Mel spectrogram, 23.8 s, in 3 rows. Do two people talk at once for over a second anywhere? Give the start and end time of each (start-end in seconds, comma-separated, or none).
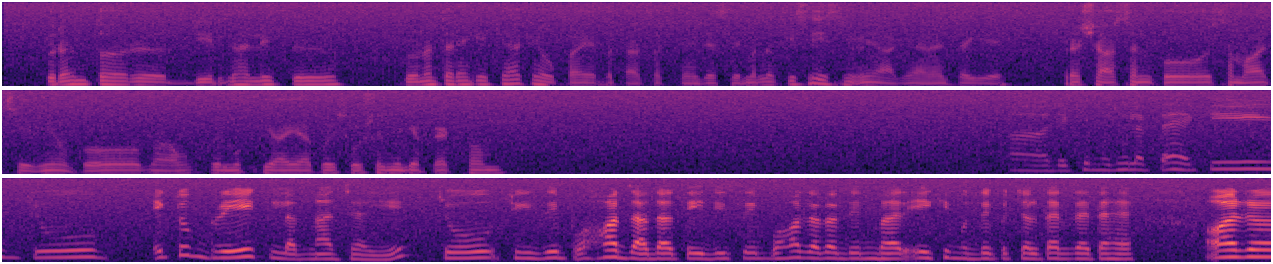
none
